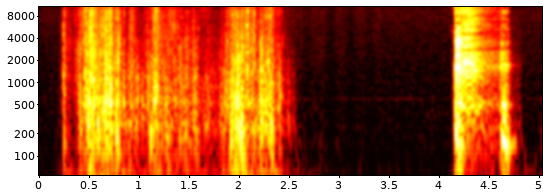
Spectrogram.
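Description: A man's short, breathy wordless vocal sounds: three quick huffs or coughs in the first two seconds, then one more brief one near the end.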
